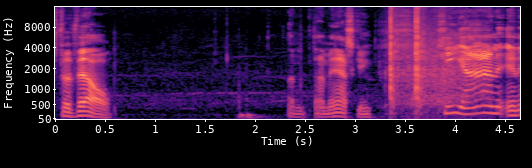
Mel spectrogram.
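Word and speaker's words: Favell: to the right of favel I'm pronouncing that right am I it's not faval it's favel I'm I'm asking Keon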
